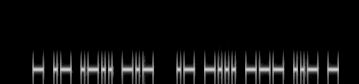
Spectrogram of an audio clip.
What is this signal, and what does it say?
Morse code, heard as a keyed tone, about 34 wpm, 700 Hz. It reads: TALK ABOUT
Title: Sets of 2 Words 35wpm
